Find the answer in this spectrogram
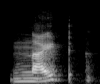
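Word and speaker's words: knight: नाइट knock. यह होते हैं हमारे के से। ठीक है? और इन सब में एक मतलब समान बात या सिमिलरिटी क्या है कि के का साउंड साइलेंट रहता है।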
